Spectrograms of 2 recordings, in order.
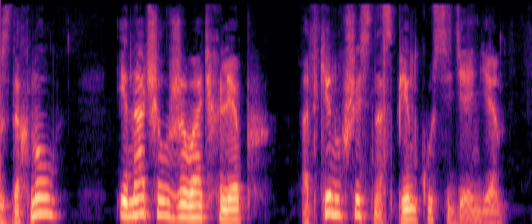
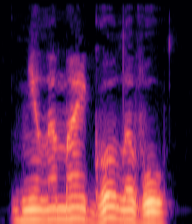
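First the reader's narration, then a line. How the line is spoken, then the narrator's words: Whispering. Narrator (Russian): шепнул ему Луи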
